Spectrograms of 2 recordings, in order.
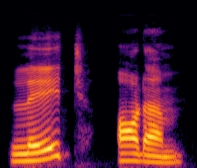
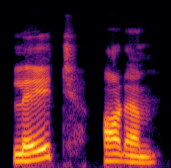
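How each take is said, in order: No difference in how they are said.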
